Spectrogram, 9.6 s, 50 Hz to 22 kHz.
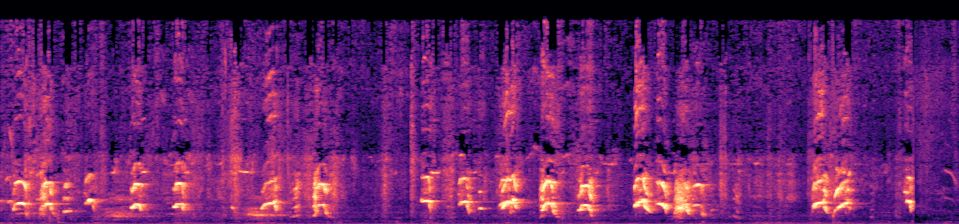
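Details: Belgian Malinois puppies at 50 days old, described as high prey drive, in Tamil Nadu: a string of shrill, squeaky yelps and squeals in short overlapping bursts, several voices crowding together with barely a pause across the clip.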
